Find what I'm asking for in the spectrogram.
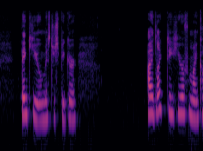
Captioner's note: speaking French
